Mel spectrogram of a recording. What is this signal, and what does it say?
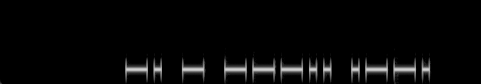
Morse code, heard as a keyed tone, about 17 wpm, 700 Hz. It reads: NT8P
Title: USA Call Signs - 4 Characters - 4x Character Spacing - 17wpm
